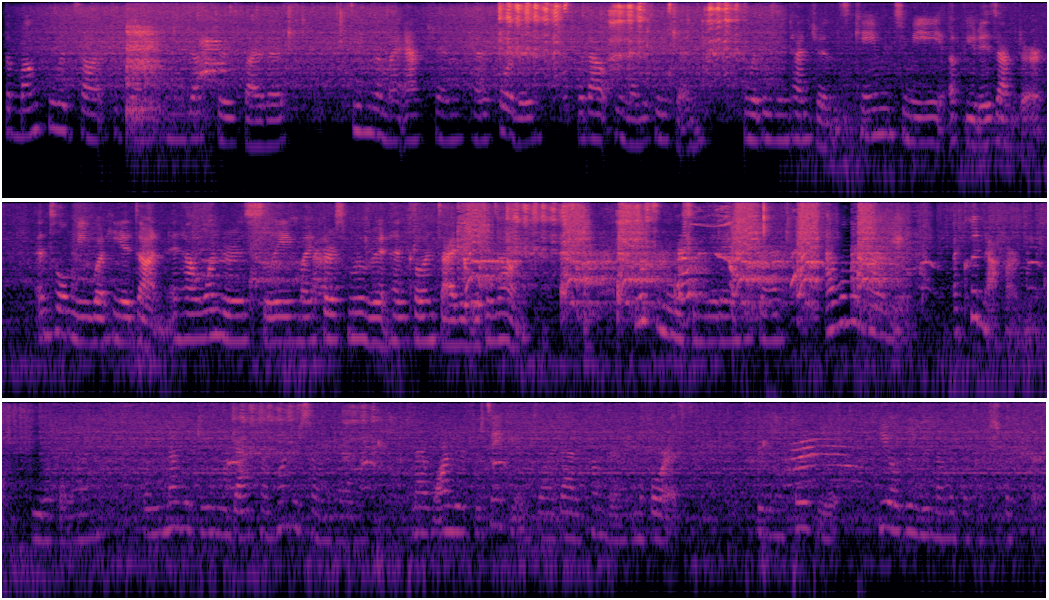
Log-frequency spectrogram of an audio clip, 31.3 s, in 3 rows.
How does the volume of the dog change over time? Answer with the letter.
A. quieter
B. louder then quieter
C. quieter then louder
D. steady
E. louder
E.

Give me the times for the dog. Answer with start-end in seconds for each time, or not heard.
10.5-19.7.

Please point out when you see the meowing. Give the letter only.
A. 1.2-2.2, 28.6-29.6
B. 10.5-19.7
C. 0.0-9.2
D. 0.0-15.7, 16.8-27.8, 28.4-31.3
A.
